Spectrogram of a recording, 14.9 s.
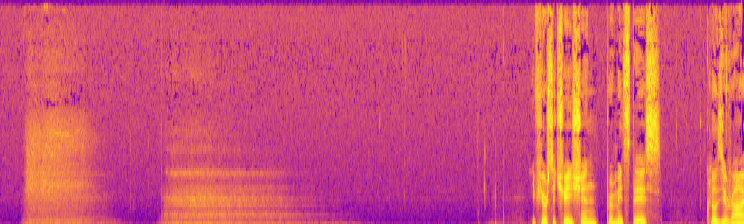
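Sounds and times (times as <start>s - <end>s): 
deep breath in and out: 0.4s - 2.5s, 3.2s - 7.2s, 10.1s - 10.6s
speech: 10.6s - 13.2s, 14.2s - 14.8s.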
